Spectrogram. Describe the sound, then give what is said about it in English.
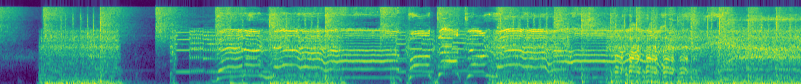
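A loud, drawn-out scream with a wavering, strained pitch, held for several seconds in repeated bursts over a dense, rumbling background. “There's that scream.”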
